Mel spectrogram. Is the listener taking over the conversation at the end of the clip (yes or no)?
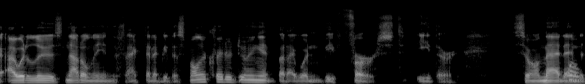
no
